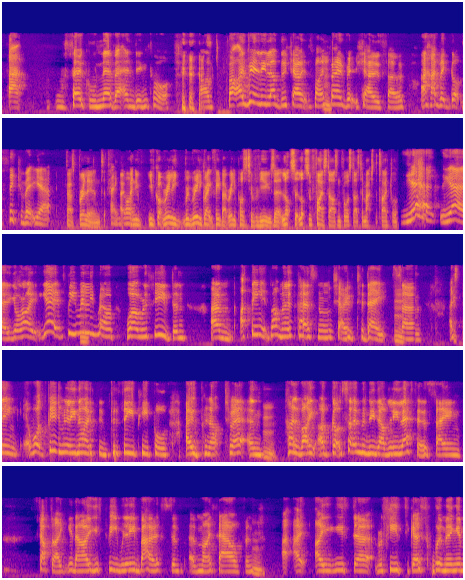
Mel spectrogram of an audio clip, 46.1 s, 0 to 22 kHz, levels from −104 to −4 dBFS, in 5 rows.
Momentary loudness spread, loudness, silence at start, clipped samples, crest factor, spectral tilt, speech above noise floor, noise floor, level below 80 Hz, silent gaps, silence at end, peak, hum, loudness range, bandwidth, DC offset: 11 LU; -27 LUFS; 0.1 s; under 0.1%; 22 dB; -1.5 dB/octave; 31 dB; -59 dBFS; -60 dBFS; none; 0 s; -8 dBFS; none; 4 LU; 8 kHz; under 0.1%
